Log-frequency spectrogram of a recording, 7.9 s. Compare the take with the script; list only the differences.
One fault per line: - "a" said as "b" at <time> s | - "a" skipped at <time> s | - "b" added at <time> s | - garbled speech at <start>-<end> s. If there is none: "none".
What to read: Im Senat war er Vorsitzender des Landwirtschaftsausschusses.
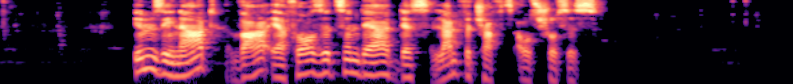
none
